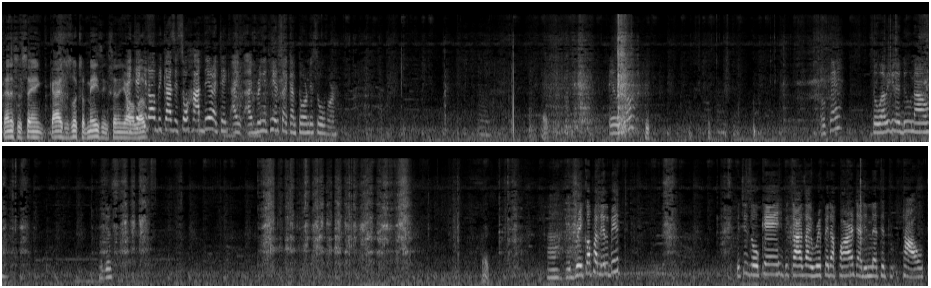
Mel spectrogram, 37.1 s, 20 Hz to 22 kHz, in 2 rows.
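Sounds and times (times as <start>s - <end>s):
spatula scraping on griddle: 0.0s - 37.0s.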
